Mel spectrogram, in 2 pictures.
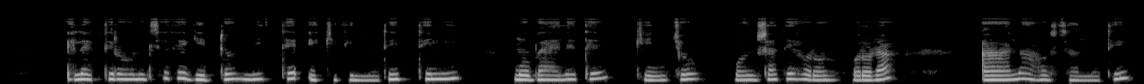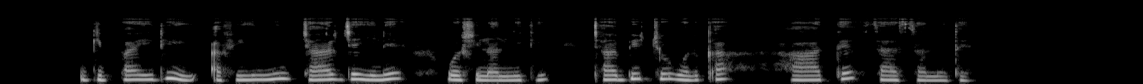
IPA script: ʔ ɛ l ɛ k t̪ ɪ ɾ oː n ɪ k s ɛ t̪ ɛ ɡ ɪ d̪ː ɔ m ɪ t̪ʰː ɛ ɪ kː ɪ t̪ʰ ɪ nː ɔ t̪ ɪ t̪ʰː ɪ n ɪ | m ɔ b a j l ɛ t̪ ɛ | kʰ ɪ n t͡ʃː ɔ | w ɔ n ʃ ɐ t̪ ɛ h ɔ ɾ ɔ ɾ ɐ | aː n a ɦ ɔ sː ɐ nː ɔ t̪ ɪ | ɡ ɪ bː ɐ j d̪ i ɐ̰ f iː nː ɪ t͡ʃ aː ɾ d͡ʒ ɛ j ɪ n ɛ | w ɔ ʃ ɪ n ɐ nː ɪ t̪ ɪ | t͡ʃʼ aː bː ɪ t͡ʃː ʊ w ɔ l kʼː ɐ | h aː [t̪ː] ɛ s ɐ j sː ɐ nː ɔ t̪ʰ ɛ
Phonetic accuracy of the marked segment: correct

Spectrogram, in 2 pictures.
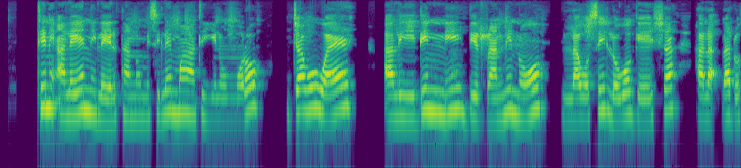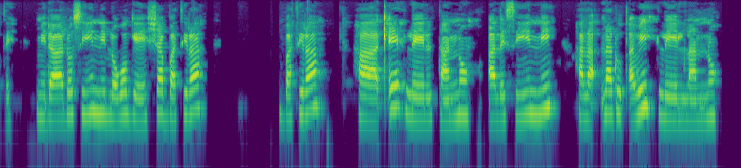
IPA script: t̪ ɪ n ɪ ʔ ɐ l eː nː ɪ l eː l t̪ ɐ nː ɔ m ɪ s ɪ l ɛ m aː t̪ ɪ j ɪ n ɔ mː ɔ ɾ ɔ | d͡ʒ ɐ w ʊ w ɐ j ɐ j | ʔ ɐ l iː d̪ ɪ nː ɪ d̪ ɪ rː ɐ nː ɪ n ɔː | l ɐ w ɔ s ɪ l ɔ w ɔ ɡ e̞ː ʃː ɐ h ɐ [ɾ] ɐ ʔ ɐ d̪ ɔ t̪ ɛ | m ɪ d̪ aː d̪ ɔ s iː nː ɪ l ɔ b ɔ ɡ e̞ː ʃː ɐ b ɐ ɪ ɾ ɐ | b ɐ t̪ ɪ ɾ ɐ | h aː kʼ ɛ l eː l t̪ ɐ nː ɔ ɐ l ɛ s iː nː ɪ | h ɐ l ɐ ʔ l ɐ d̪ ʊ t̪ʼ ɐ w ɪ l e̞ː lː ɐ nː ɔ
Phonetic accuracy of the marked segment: incorrect: l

